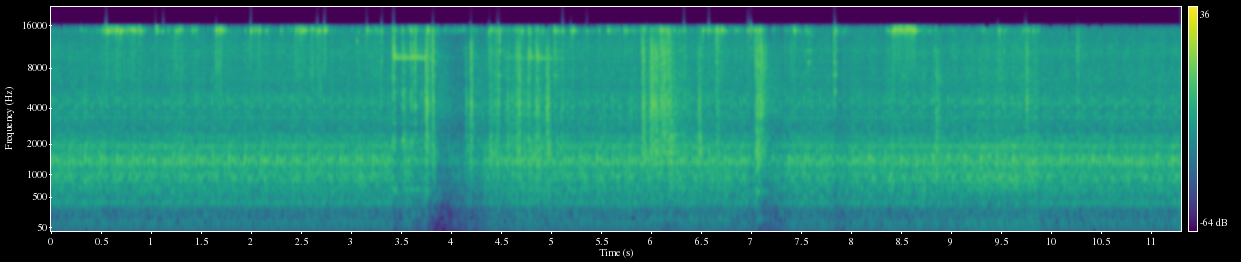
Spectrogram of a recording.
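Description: A tractor engine idles steadily close by.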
